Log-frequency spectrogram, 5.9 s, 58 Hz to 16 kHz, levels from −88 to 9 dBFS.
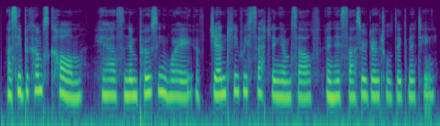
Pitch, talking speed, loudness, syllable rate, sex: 235 Hz, 175 wpm, -17 LUFS, 5.5 syllables/s, female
